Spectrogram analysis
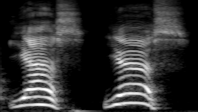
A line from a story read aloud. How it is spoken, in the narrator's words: they all cried out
